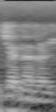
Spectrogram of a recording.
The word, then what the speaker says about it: general: तो इसको पढ़ते हैं जनरल।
